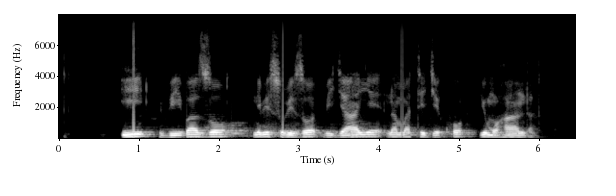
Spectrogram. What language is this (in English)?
Kinyarwanda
